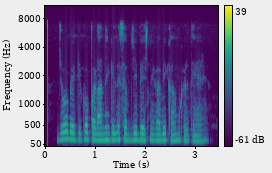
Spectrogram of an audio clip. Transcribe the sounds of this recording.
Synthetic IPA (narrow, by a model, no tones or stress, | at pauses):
d͡ʒoːbeːʈikopɐɽ̤aːnek̬eliesɐbd͡ʒibʱeːt͡ʃnekabʱikaːmkɐɾt̪eɦɛ̃ː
